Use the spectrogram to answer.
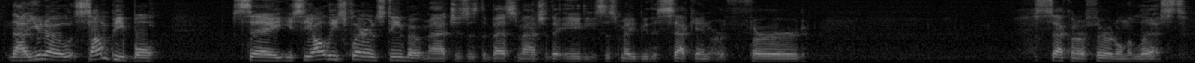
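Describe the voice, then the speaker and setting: Warm and medium-pitched, a man speaks a little slowly as he hosts a podcast looking back at wrestling history. He goes down a list with easygoing commentary and personal asides.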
